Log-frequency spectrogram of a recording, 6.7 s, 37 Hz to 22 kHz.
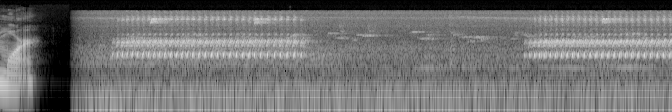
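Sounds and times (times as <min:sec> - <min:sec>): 
speech: 0:00.0 - 0:00.4
steady hiss of night ambience: 0:00.8 - 0:06.7
gray tree frog trilling: 0:01.1 - 0:03.3, 0:05.2 - 0:06.7.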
